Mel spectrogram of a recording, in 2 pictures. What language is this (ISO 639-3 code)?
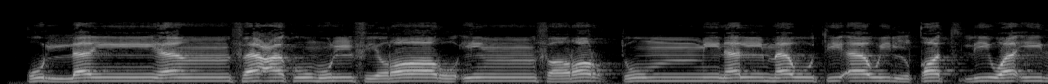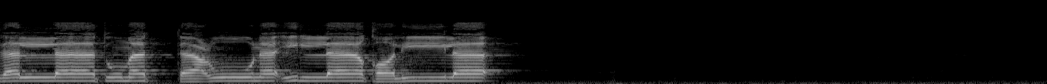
ara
